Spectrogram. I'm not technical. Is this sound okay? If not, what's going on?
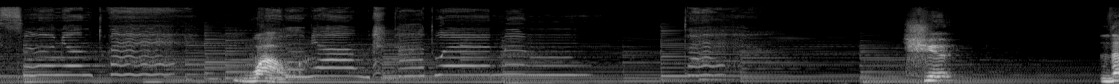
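Yes, nothing stood out as wrong when listening to this recording.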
